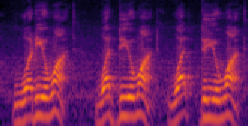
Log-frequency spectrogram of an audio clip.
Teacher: the T and the D are made in the same position in the mouth. So we do not articulate a separate T, a separate D.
